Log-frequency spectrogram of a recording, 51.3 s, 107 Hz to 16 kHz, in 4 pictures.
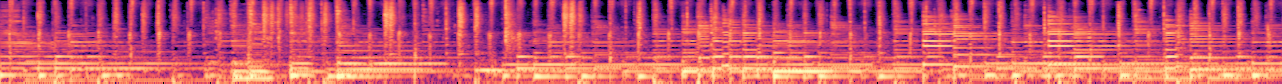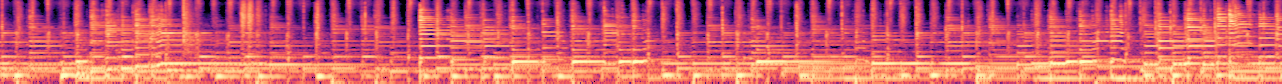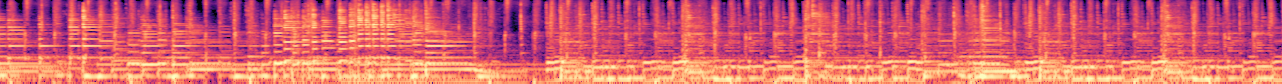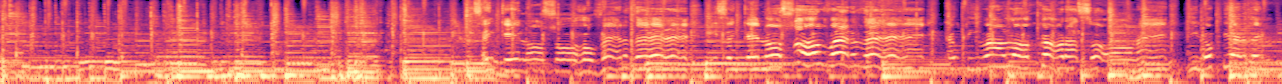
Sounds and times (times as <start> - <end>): Plucked string instrument: 0.0 - 51.2.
